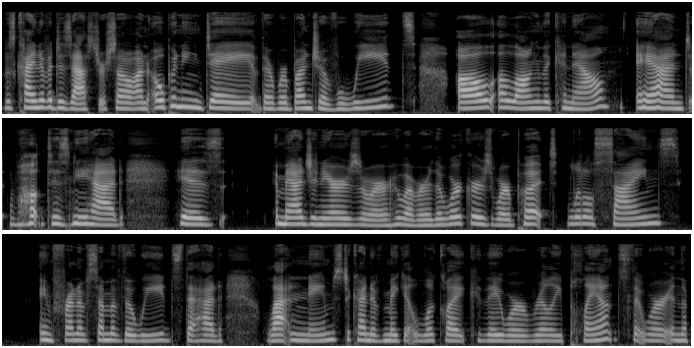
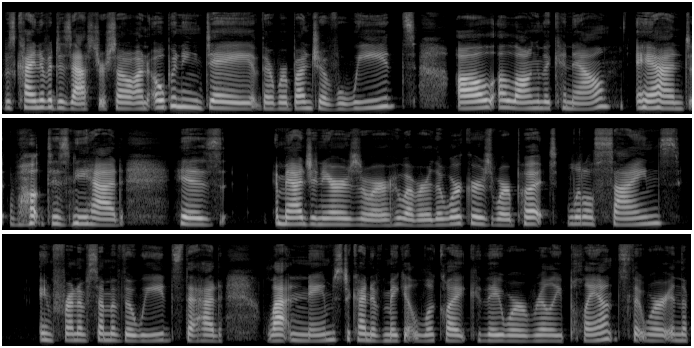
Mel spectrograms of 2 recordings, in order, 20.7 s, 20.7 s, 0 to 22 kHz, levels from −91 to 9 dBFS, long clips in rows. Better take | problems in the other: first | thin; somewhat; fading below 300 Hz

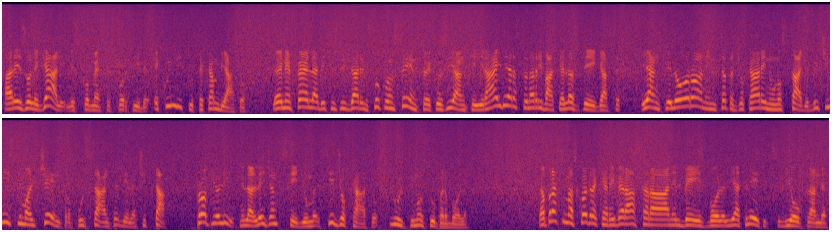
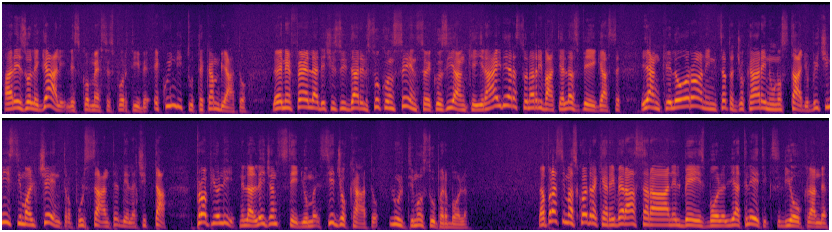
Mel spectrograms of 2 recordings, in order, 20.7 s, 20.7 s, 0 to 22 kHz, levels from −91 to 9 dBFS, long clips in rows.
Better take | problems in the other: second | hiss; loud; throughout; 4 dB below the speech; faint in the second

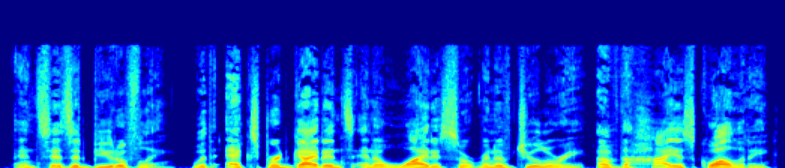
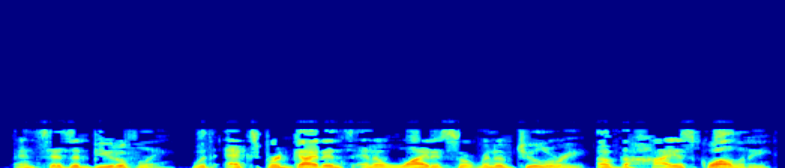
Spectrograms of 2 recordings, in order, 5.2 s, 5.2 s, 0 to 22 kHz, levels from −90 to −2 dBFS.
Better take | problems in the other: first | garbled, watery; badly

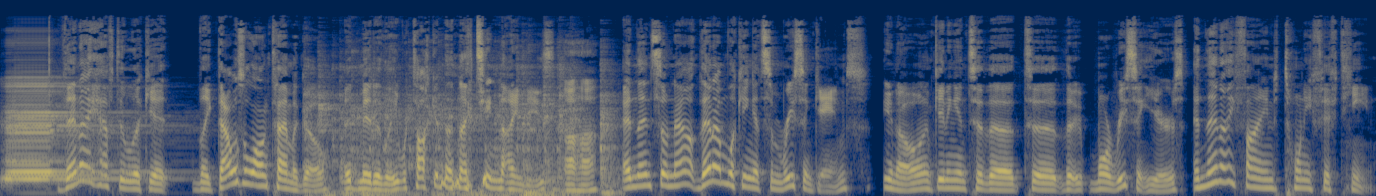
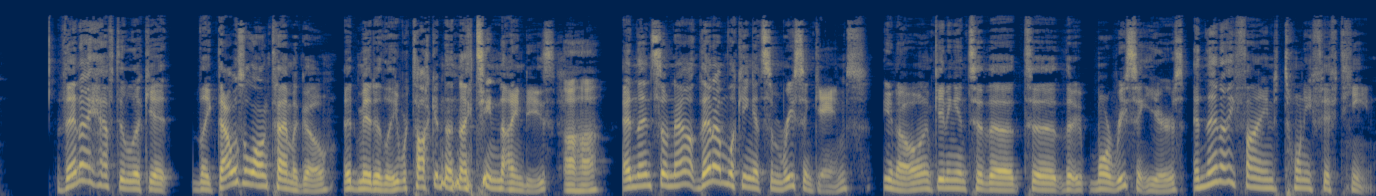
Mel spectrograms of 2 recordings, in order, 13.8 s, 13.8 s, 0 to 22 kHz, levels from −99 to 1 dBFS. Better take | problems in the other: second | alarm; loud; until 1.5 s; peak 4 dB above the speech // keyboard typing; noticeable; from 3 to 6 s; peak 7 dB below the speech

